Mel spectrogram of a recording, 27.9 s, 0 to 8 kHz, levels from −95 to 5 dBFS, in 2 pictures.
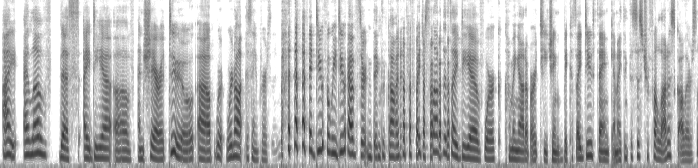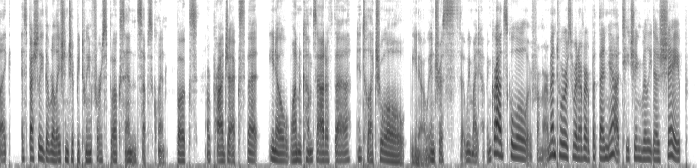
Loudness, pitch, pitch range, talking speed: -25 LUFS, 175 Hz, 150-220 Hz, 210 wpm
